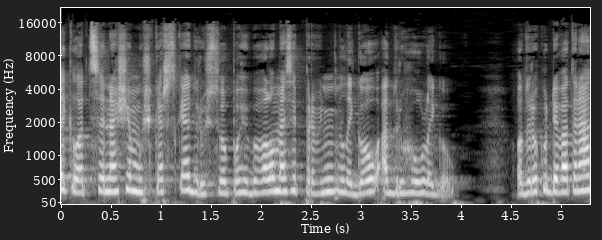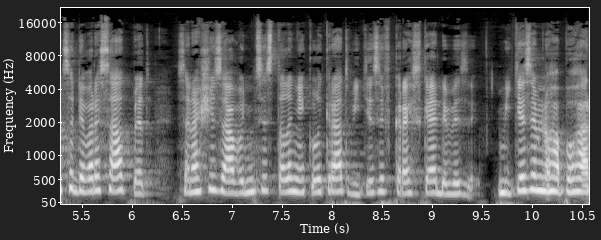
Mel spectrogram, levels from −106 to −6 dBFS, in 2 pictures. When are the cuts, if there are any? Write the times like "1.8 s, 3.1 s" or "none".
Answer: none

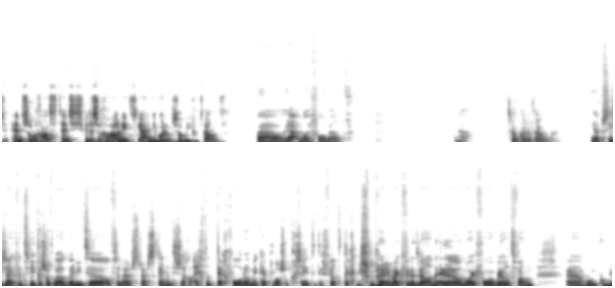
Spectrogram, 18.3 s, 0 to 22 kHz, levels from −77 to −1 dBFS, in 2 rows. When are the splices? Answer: none

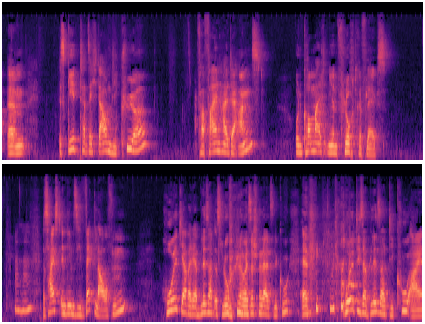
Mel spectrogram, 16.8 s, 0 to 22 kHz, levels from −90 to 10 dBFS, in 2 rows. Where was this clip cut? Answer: 8.6 s

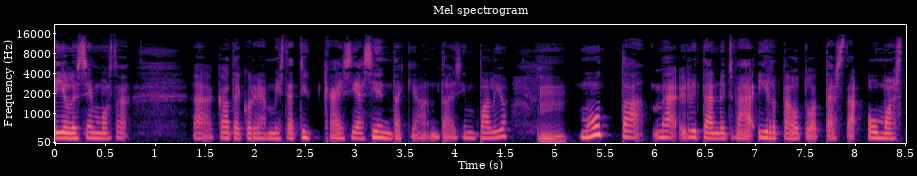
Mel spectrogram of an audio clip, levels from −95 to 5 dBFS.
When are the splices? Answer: none

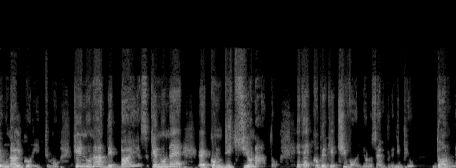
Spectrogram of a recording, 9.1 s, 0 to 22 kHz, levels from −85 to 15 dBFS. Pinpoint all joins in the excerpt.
5.8 s

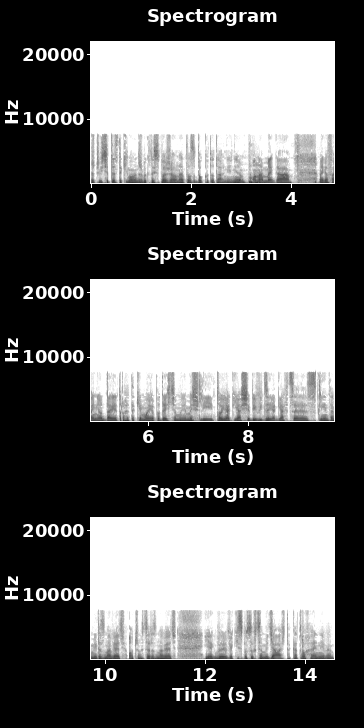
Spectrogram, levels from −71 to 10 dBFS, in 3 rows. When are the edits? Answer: 3.1 s, 7.3 s

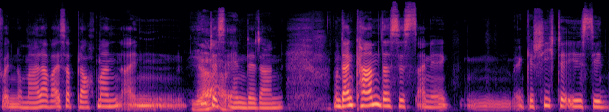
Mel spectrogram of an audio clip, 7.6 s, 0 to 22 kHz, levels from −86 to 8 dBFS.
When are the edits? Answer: 5.2 s

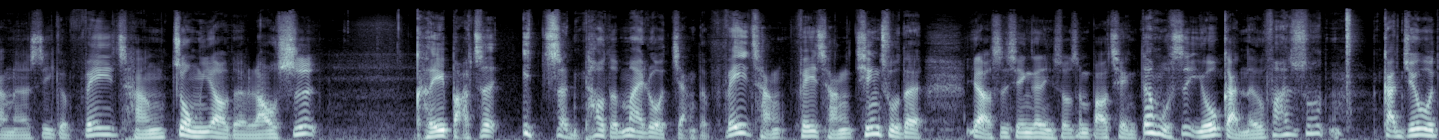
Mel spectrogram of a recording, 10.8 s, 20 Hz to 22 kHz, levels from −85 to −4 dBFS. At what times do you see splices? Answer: 7.2 s, 8.5 s

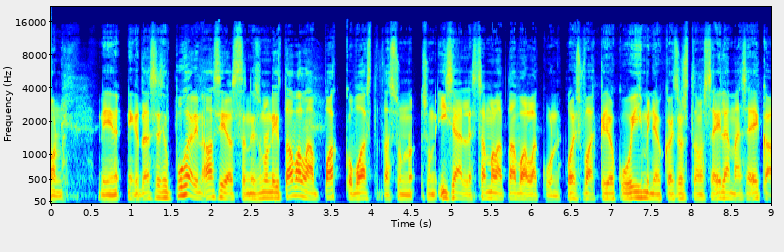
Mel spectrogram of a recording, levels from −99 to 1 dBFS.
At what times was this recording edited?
6.4 s

